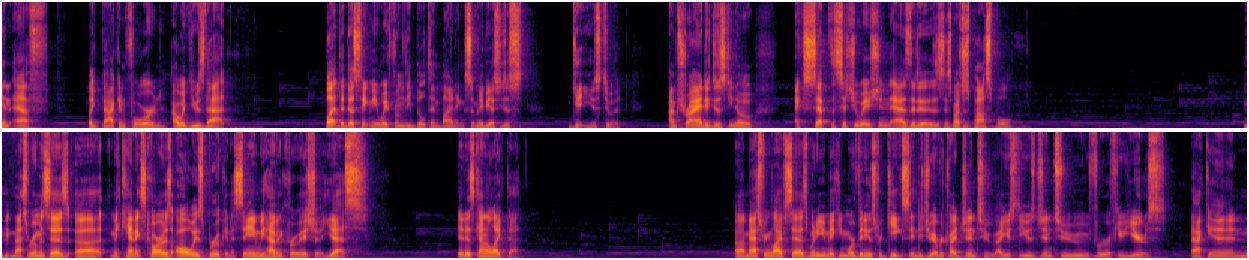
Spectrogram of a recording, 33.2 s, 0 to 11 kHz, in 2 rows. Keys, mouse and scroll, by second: 0.8 ctrl+g, 7.4 Up, 7.7 Down, 8.1 Up.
